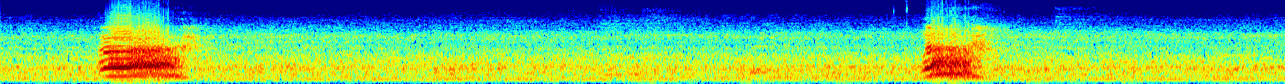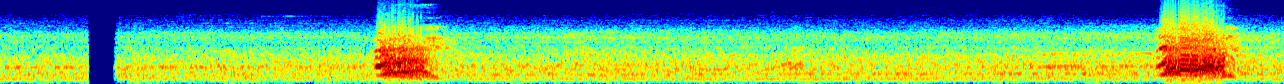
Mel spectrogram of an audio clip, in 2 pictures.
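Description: Barbell plates clank against the floor with each lift.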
